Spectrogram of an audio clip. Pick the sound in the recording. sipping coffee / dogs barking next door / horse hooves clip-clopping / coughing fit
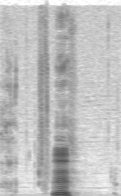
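sipping coffee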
